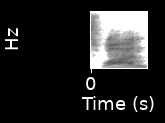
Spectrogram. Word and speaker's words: Swahn: they're not phonetic like my last name is swan but it's not spelled like the bird there's a silent h in there for some reason you know it used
